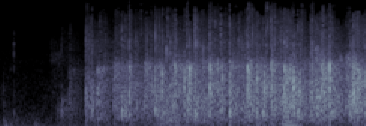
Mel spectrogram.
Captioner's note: applause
